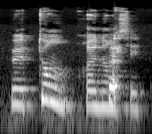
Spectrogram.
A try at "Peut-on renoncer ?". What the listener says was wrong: Renoncer, il n'y a pas de non.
